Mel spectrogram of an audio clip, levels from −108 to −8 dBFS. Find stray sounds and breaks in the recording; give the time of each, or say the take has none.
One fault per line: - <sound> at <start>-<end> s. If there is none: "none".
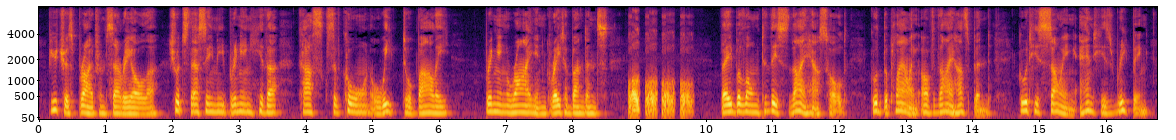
- laugh at 8.8-9.8 s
